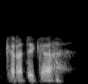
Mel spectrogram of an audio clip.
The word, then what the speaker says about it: karateka: I always said karateka, you know, but of course, the Japanese pronunciation wouldn't have a stress on any syllable, right? It would be something like karateka.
